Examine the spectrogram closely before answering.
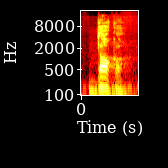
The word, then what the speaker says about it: Toko: It's t o k o. But in in the Tongan language the t's are pronounced as a d. Doko.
